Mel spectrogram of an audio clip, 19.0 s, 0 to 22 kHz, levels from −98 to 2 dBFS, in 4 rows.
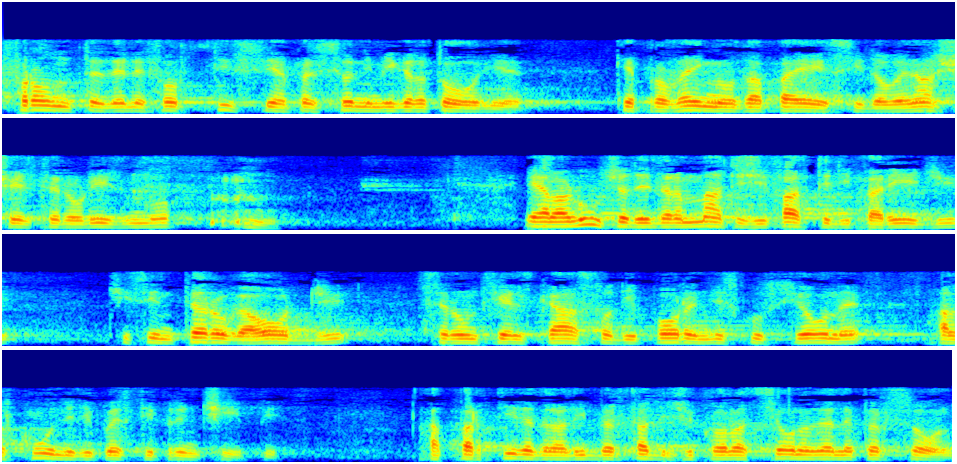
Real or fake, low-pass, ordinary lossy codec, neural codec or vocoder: real; 5.4 kHz; AAC, 32 kbps; none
